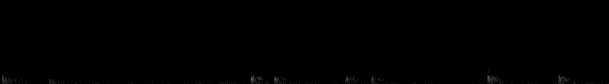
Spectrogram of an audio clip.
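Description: Faint sound of a marker writing on a whiteboard: a scatter of short strokes, several in quick pairs, through the second half.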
